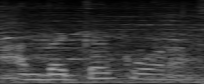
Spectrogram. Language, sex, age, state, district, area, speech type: Telugu, male, 18-30, Telangana, Ranga Reddy, rural, spontaneous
